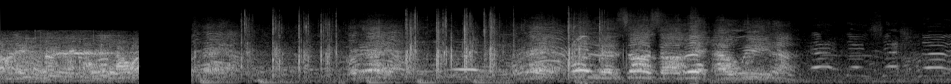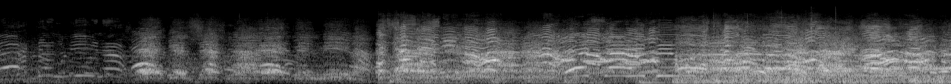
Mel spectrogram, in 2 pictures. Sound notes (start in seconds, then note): 2.0 chants; 10.3 chants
